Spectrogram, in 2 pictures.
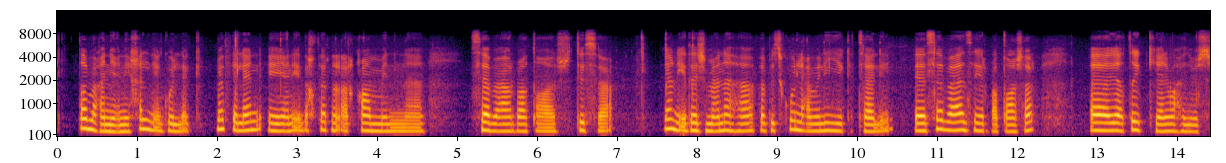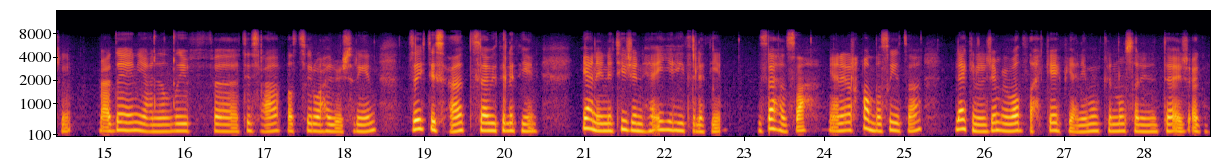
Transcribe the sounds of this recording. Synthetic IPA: t̪ˤɑbʕɑnjaʕnixalːniʔaɡuːlːak | maθalanjaʕniʔɪ̰ðaxt̪ɑɾˤnalʔɑ̰ɾˤqɑːmːɪn | sabʕaɑɾˤbɑʕt̪ˤɑ̰ːʃɑɾˤt̪ɪsʕ | jaʕniʔɪðad͡ʒamaʕnaːɦafabɪt̪ḁkuːnɪlʕamalɪjːakɪ̥t̪ʰːaːlḭ | sabʕazajːɑɾˤbɑʕt̪ˤɑːʃɑɾˤ | jʊʕt̪ˤiːkjaʕniwaːħɪd̪wʕɪʃɾḭːn | ba̰ʕd̪eːnjaʕninðˤiːf | t̪ɪsʕafat̪sˤiːɾwaːħɪd̪wʕɪʃɾiːn | zajːt̪ɪsʕat̪ɪ̥saːwiθalaːθiːn | jaʕninːat̪iːd͡ʒanɪɦaːʔɪjːahiːθalaːθḭːn | saɦɪlsˤɑ̰ħ | ja̰ʕnilʔɑɾˤkaːmbɑsiːt̪ˤɑ | laːkɪnɪld͡ʒamʕjwɑðˤːɨħkeːfjaʕnimʊmkɪnːʊːsˤɑlːɪnat̪aːʔɪ̰d͡ʒʔa̰kbɑɾɾˤ

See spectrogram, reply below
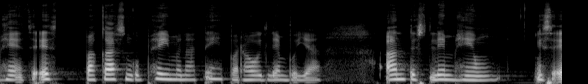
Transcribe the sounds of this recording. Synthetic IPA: ɦẽseʔes | pakasŋɡupʰejmanat̪ẽhpaɾowd̪lemboja̰ | ant̪eslemɦẽ | ise

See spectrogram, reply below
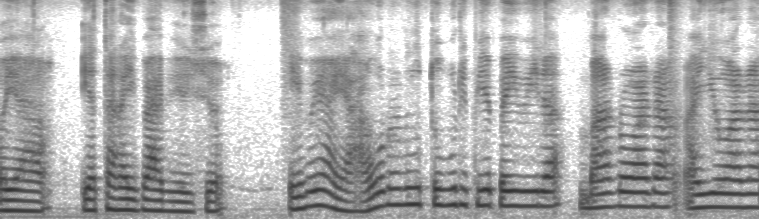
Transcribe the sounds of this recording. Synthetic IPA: oja | iataɾajbaːβio̞jsio | eβojajaːwoɾoɾuːtoβuɾipiapajβejɾamaɾo̞aɾaa̰jo̞aɾa

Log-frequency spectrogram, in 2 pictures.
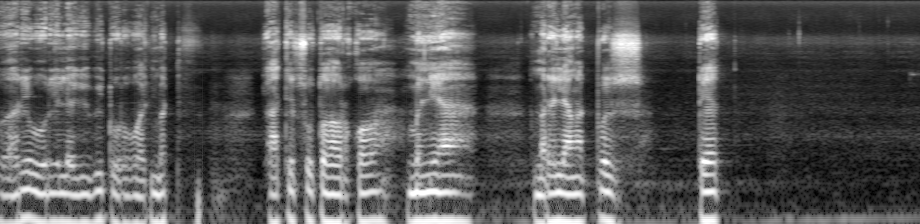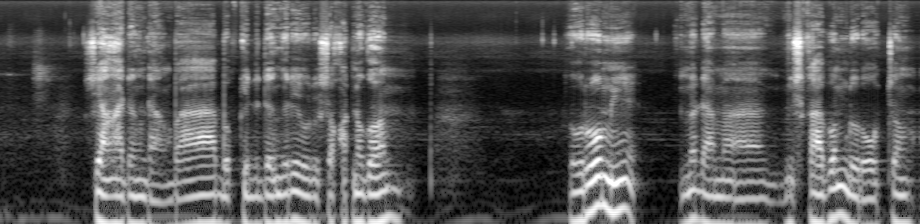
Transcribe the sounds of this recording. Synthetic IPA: aɾiβaɾileɡiβituɾoβatmat̚ | katitsutoɾkomania | maɾeliaŋat̚pas | tet̚ | siaŋadaŋdaŋbabap̚kidadaŋɡiɾiuɾisokotnaɡom | uɾomi | madamamiskabumduɾout͡ʃoŋ

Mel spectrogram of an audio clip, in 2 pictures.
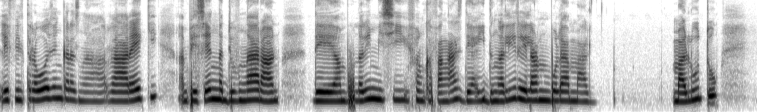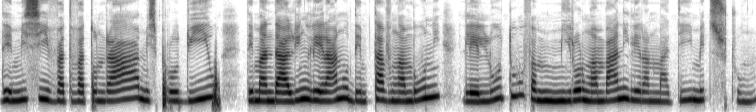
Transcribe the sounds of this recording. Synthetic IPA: lefilt̪ɾaozeɲikaɾazanəraɾeki | a̰mpeseniŋad̪iuviŋaɾanu̥ | d̪eambṵnəɾimisifanukafaŋasid̪eaid̪iŋaliɾelanumbuləma | malut̪u | d̪emisivat̪uvat̪unramisi̥prod̪ɥiu | d̪̥emand̪aliɲileɾanud̪emit̪aviŋambuni | lelut̪ufamiɾoɾuŋambanileɾanumad̪imet̪i̥su̥ʈ͡ʂuŋ

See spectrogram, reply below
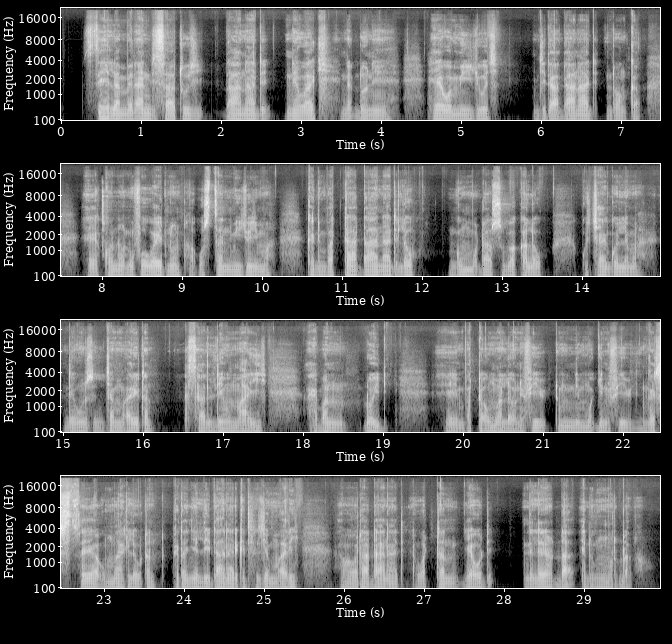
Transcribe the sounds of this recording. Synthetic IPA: sehlambɛɗandisatod͡ʒi | ɗanadɛ | nɛwaki̥nɛɗːɔnɛhɛwamid͡ʒoːd͡ʒi̥ | d͡ʒiɗaɗaːnadɛndɔŋka | kɔnːɔɗumfɔwajdnɔna̰ʔustanmid͡ʒoːd͡ʒimakadimbatːaɗanadɛlaw | ɡumbɔɗasubakalawkut͡ʃːajɛɡɔlːɛmandɛwunsɔd͡ʒamːaaɾitan | ɛsaldimamajiahɛɓan | ɗojɗiɛmbatːaumːalawnifewiɗumnimoʔʲːinfewiŋɡaɾsajaʔumːakilawtankataɲalːiɗaːnaːdɛkati̥sɔd͡ʒamːaaɾiawawataɗaːnadɛawatːand͡ʒawdɛ | ndɛlɛlɔɗaɛdummːɔɾɗa

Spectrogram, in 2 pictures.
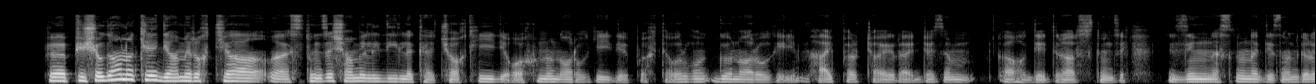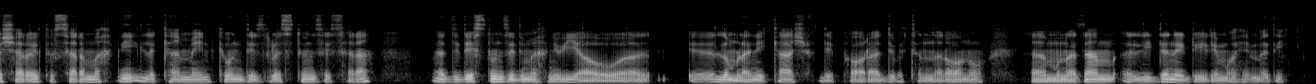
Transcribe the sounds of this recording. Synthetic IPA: pəpiʃoɡɑnoked̪əɑmeɾoɣt̪jɑst̪unzeʃɑmɪled̪iləkat͡ʃɑ̰qʰid̪əɣwa̰xunonɑɾoɣid̪əpaxt̪a̰wəɾɡonɑɾoɣḭhɑ̰jpəɾʈʰɑ̰joɾa̰jʈɪzəmawd̪əd̪ɾɑɾst̪unzezinnaslunad̪əzɑŋɡəɽoʃa̰ɾɑ̰jet̪osaɾa̰məxd̪iləkʰamenkʰond̪əzɾəst̪unzesaɾa | d̪əd̪est̪unzed̪əməxniwia̰w | lumɽʔa̰nikaʃfd̪əpʰɑ̰ɾa̰d̪əbɪt̪ʰəɾna̰ɾɑ̰no | mʊ̰na̰zamlid̪əneɖeɾemʊɦɪma̰d̪i

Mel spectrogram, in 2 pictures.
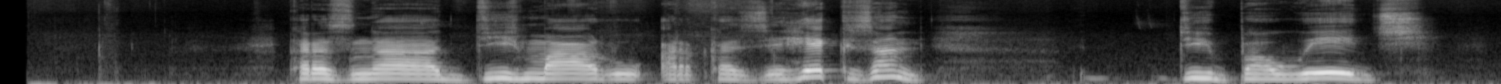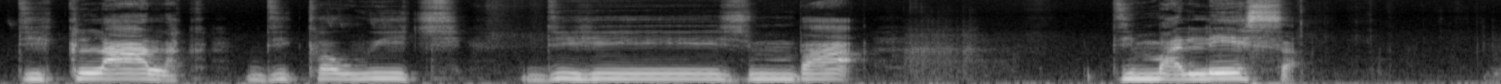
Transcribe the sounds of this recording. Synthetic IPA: kaɾazanəd̪iɦmaɾuaɾakəzeɦekizani̥ | d̪ihbawed͡ʒi̥ | d̪̥ikilalakə̥d̪ikawit͡si̥ | d̪iɦzimba | d̪̥imalesə̰

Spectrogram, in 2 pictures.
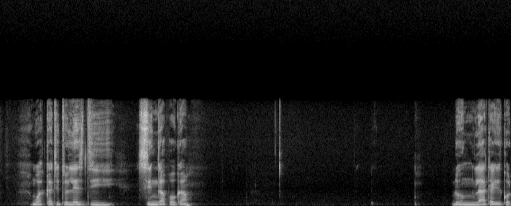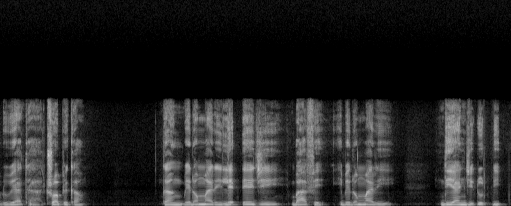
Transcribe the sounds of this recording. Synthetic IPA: wakːatitɔles̬di | siŋɡapɔkam | ɗunlataɡikɔɗuwiatʰatɾɔpikal | ŋɡamɓɛɗɔnmaɾilɛɗːed͡ʒibafɛhiɓɛɗɔnmaɾi | ndijaɲd͡ʒiɗuɗːi

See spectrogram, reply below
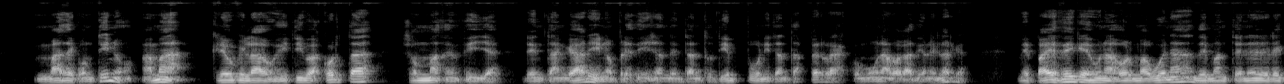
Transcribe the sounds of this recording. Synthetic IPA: maɦðe̞ko̞nt̪inuamah | kɾe̞oke̞lasohit̪iβ̞ahko̞ɾt̪ah | so̞ŋmase̞n̟θiʎa̰h | ðe̞nt̪aŋɡaɾino̞pɾe̞̰θisand̪ent̪ant̪ot̪je̞mponit̪ant̪ahpe̞ra̰hko̞mounahβakaθjo̞ne̞ɦlaɾɣa | me̞pae̞θekesunafo̞ɾmaβwe̞naðe̞mãnt̪e̞ne̞ɾele

